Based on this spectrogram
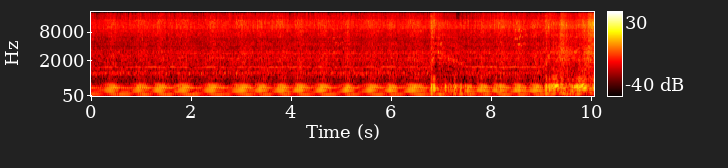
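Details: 2006 Yamaha FZ1-N, first start after fitting a Two Brothers Veil 2 slip-on exhaust: deep, even idle, then two clean blips rising and falling smoothly with no misses or rattles. Normal idle and revving.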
